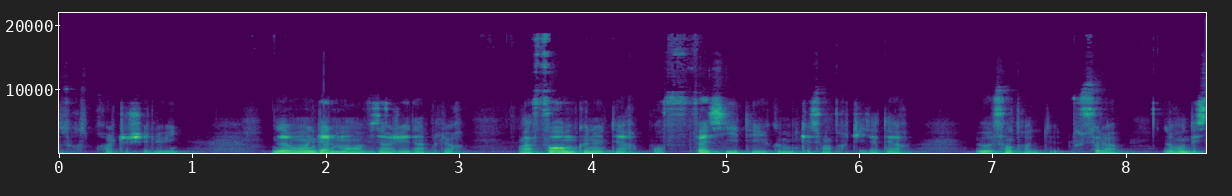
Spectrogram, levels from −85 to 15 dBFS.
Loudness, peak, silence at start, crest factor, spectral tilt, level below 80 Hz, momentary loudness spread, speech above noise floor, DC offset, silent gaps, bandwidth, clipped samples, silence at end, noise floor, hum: -22 LUFS; 0 dBFS; 0 s; 22 dB; -5 dB/octave; -44 dBFS; 20 LU; 31 dB; under 0.1%; none; 19 kHz; under 0.1%; 0 s; -53 dBFS; none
